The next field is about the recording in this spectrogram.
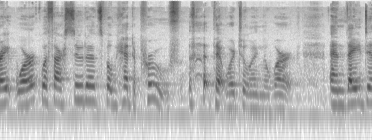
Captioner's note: chuckles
